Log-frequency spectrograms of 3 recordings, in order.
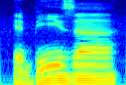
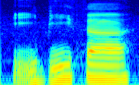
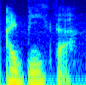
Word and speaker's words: Ibiza: go to like uh depending on how you want to pronounce it Ibiza Ibiza Ibiza because there are some people who are douchey enough to say I beat that um yeah it there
